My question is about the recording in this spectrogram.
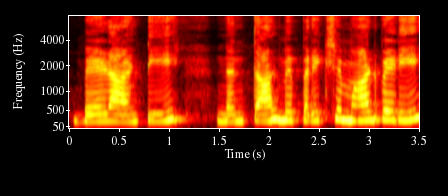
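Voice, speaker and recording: A woman voicing a caring boy who calmly but firmly defends his little sister in a cartoon. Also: mid-range voice, measured pace, close to an everyday voice. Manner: calm, firm. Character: protective boy, caring older brother.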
